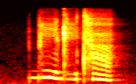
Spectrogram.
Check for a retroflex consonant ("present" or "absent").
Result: present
